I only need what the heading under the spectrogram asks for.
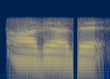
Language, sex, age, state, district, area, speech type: Malayalam, male, 30-45, Kerala, Malappuram, rural, conversation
